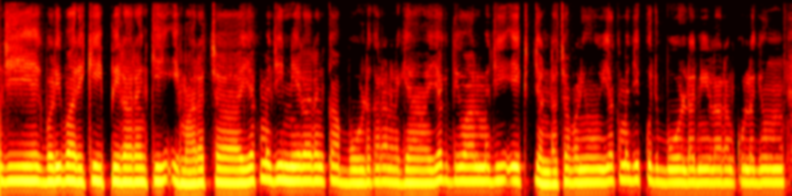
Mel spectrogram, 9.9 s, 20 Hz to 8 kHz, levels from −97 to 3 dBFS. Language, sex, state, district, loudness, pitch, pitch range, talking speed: Hindi, male, Uttarakhand, Uttarkashi, -21 LUFS, 165 Hz, 155-175 Hz, 195 wpm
